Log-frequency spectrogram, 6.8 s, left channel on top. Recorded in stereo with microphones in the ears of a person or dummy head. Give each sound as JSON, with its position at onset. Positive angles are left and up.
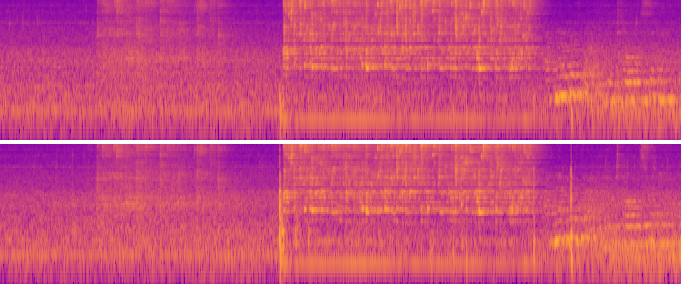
{"t": 0.9, "sound": "crushing", "side_deg": -20, "distance_m": 1.3}
{"t": 2.8, "sound": "dripping", "side_deg": 5, "distance_m": 0.7}
{"t": 5.4, "sound": "a woman speaking", "side_deg": -90, "distance_m": 2.5}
